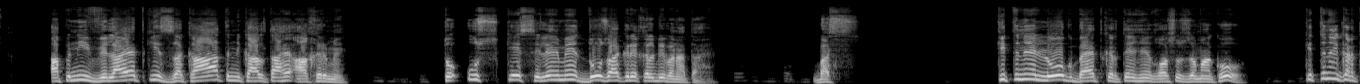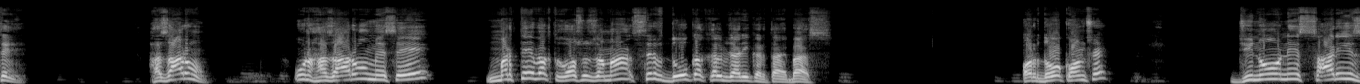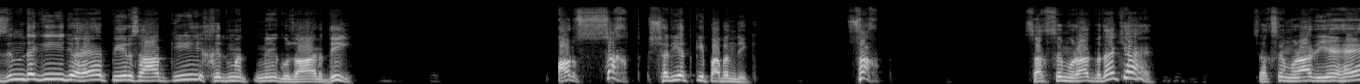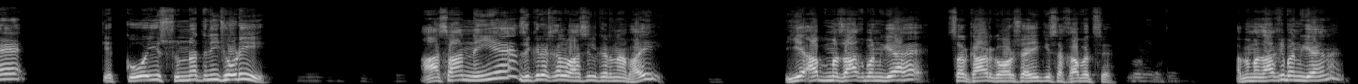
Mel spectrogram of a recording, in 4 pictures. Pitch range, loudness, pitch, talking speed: 145-205 Hz, -17 LUFS, 170 Hz, 125 wpm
